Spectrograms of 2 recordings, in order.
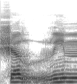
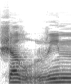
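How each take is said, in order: Both takes have the same delivery.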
